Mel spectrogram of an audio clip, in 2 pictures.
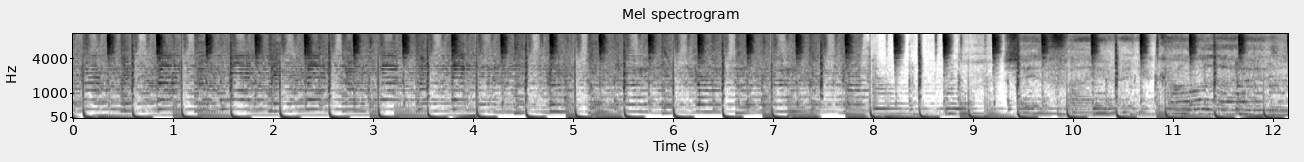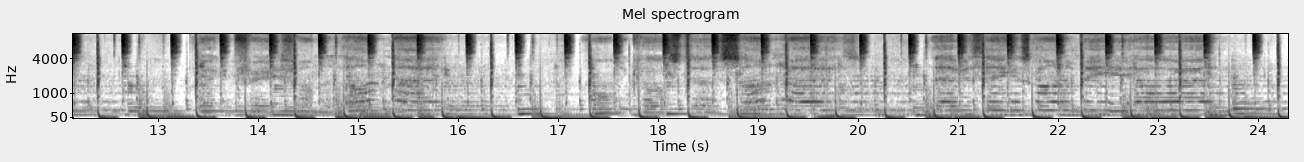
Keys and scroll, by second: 13.5 Delete.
